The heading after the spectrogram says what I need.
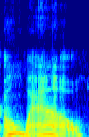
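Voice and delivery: ordinary delivery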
